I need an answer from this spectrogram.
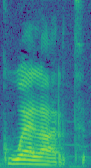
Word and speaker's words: Guelard: Słuchajcie, mam na nazwisko Guelard i to już od razu do kolejnego pytania, jak wymawiać moje nazwisko. Moje nazwisko czyta się Guelard. Po prostu mój przodek był Francuzem.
